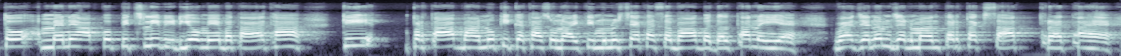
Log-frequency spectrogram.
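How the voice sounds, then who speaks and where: A woman tells a devotional story at an unhurried pace, humble and earnest. Her throat is sore, so the voice sounds hoarse. Her pitch sits a little high but barely moves, keeping the telling even and steady. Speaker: storyteller of religious tales.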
